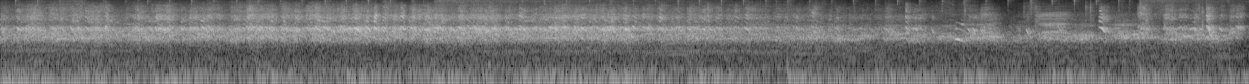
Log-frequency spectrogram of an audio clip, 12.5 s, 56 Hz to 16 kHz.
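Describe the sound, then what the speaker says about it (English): A flock of invasive birds squawks and caws nonstop, a loud, dense chorus of harsh overlapping calls that holds steady throughout, with faint traffic-like rumble beneath and no talking. "These invasive birds, with their numbers exploding to over 200 million, are wreaking havoc across farms,"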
